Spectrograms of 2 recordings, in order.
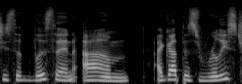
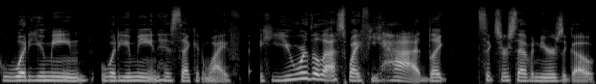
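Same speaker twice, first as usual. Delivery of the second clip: plain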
